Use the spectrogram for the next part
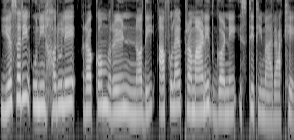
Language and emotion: Nepali, neutral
